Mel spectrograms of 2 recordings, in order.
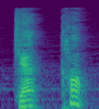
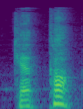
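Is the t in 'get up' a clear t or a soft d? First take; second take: clear t; clear t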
